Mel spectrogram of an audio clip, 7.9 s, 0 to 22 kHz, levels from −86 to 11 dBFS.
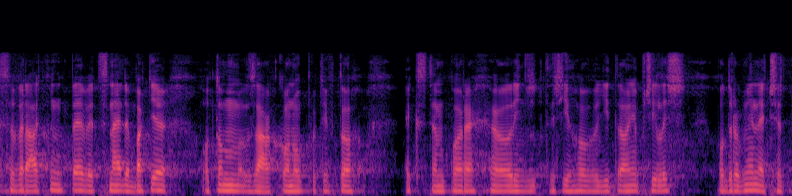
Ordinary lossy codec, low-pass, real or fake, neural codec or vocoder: AAC, 96 kbps; 7.2 kHz; fake; codec, 16 kHz, 4.8 kbps, FACodec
